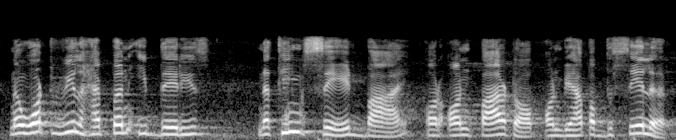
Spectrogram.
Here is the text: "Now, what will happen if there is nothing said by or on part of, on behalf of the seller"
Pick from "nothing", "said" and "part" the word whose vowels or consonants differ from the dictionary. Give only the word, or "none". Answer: nothing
